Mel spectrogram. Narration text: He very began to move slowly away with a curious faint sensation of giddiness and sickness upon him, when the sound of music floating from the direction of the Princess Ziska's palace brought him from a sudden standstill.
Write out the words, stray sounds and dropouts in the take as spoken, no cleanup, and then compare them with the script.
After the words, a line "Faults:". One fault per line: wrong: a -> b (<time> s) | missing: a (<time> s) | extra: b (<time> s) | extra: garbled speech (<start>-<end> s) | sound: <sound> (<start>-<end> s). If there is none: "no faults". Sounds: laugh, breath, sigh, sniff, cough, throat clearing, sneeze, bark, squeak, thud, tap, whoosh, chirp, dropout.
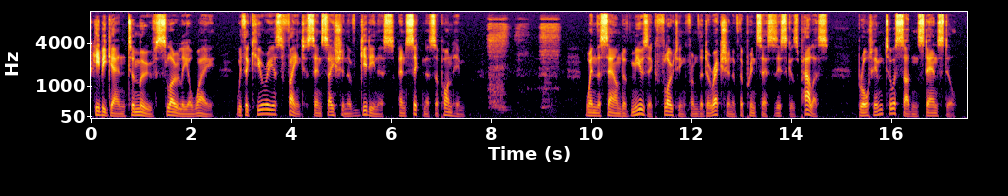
He began to move slowly away with a curious faint sensation of giddiness and sickness upon him, when the sound of music floating from the direction of the Princess Ziska's palace brought him to a sudden standstill.
Faults:
missing: very (0.1 s)
sound: sniff (7.9-9.4 s)
wrong: from -> to (15.9 s)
